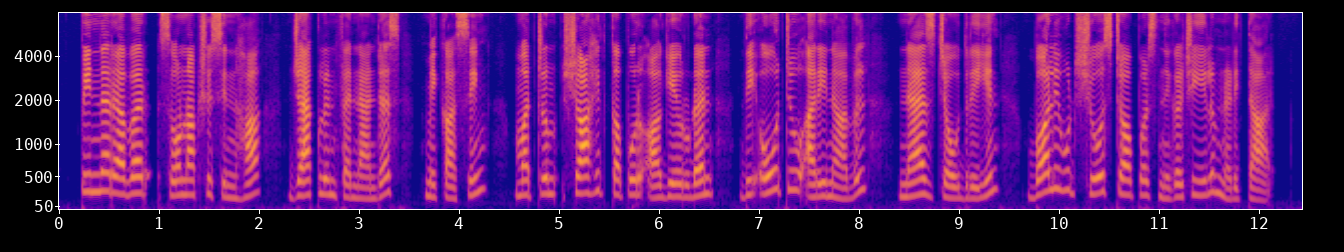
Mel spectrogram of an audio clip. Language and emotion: Tamil, neutral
